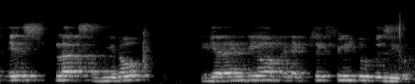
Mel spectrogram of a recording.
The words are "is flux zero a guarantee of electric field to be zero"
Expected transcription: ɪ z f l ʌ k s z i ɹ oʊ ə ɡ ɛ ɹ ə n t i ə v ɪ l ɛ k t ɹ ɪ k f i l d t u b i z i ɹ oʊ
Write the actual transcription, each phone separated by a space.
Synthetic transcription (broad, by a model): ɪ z p l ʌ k s z i ɹ oʊ ɡ ɛ ɹ ə n t i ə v ɪ l ɛ k t ɹ ɪ k f i l d t u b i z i ɹ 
